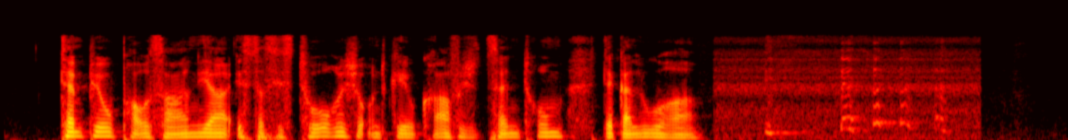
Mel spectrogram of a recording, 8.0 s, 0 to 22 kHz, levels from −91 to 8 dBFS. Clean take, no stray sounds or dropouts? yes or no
no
